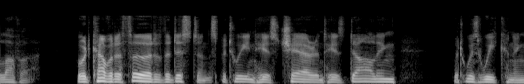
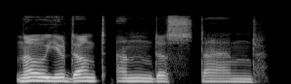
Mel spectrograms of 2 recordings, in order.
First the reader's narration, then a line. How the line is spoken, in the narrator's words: the autarch said, his voice almost monotonous, but all the more sorrowful for that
